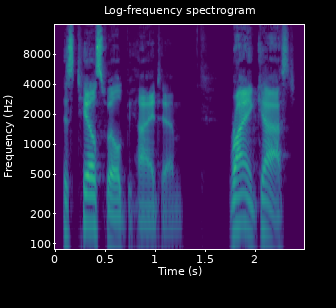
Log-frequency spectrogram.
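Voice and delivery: ordinary delivery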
